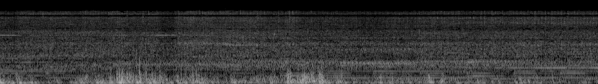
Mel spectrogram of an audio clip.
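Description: A small engine running steadily, with background music notes coming in about halfway through.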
